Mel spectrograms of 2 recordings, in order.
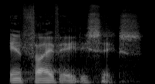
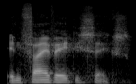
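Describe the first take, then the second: No difference in how they are said.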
